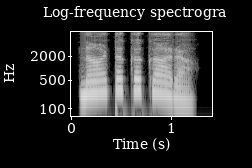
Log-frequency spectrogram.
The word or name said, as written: ನಾಟಕಕಾರ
